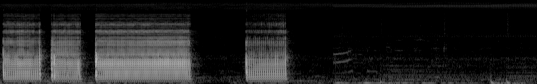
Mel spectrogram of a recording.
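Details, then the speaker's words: Tape recorder or VCR audio playback, likely the RCA bed-type tape recorder: music drops out abruptly several times in a few seconds and returns at full level; sound returns briefly when shorted; owner suspects a faulty capacitor. "இப்ப பாத்தீங்கன்னா sound cut ஆயிடுச்சு நம்ம வந்து இத பாத்தீங்களா இது short பண்ணும்போது sound வருது கொஞ்ச நேரம் இருக்கு அதுக்கப்புறம் போயம்."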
